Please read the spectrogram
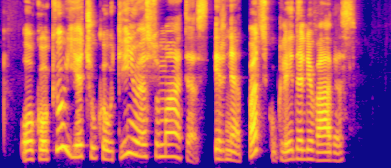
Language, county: Lithuanian, Kaunas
